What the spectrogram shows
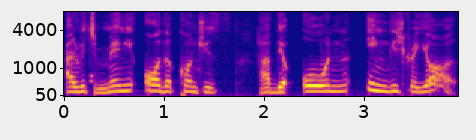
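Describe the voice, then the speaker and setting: Man, radio host, halting, repeats himself, somewhat high voice, dry studio sound. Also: darkish tone, no echo. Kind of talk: radio interview.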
